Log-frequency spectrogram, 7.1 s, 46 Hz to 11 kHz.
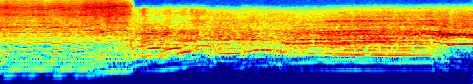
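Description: Audi A5 drift car's engine revving while drifting. The pitch rises and falls as the throttle is worked, holds high for a couple of seconds, then drops near the end; the first two seconds are heard from inside the cockpit.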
